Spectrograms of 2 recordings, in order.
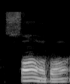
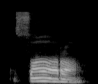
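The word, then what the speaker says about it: صَارَ: Antara sin dengan shad tempat keluarnya sama. Yang membedakan hanyalah shad itu tebal sehingga suaranya menjadi sha. Mungkin sebagian orang yang ee tidak terbiasa mungkin dia akan membaca sa misalnya. Sa itu enggak benar ya, bukan sa tapi sh bedakan antara saro dengan soro ya.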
